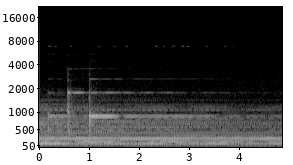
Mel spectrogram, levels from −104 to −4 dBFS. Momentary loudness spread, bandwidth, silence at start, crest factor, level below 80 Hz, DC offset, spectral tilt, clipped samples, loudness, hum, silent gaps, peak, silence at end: 8 LU; 7.4 kHz; 0 s; 18 dB; -64 dBFS; under 0.1%; -10 dB/octave; under 0.1%; -44 LUFS; none; none; -26 dBFS; 0 s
